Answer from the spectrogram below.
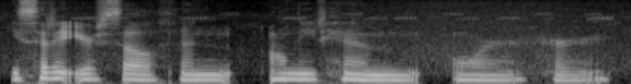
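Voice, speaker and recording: A man's voice: mid-range voice, little pitch movement, a little slow, darkish tone, close to an everyday voice. A man reading the lines of an earnest young male soldier who pleads with the woman he loves, in an audio story. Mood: pleading.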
